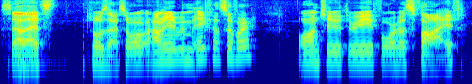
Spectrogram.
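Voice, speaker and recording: A man's voice: fairly high pitch, measured pace, fairly bright tone, smooth. A man acting as game master in a tabletop game, tallying dice rolls in a casual, laid-back way.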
